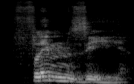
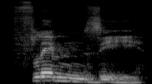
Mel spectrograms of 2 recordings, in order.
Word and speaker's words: flimsy: Flimsy. Flimsy. En esta palabra la S viene después de una M, una consonante sonora, y por eso la S también se pronuncia de forma sonora.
